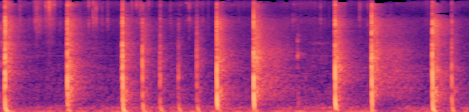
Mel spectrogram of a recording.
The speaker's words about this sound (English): is that applause? That was beautiful.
